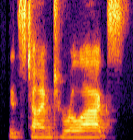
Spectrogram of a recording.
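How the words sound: It is said in a flat, monotone voice. "with the monotone"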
